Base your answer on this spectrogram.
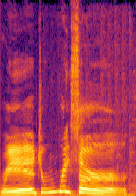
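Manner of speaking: put-on arcade announcer voice, high and loud. Trying to do a remembered voice from memory, Ridge Racer announcer voice. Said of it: "Let's see if I can do the voice".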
